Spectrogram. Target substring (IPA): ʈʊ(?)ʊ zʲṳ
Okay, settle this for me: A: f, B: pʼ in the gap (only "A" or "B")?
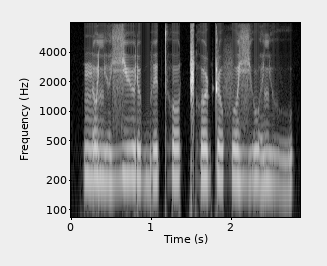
A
